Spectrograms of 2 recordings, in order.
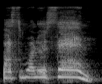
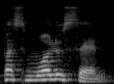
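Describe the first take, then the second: First: It is said angrily, as an order. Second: It is said calmly, as a simple request.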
